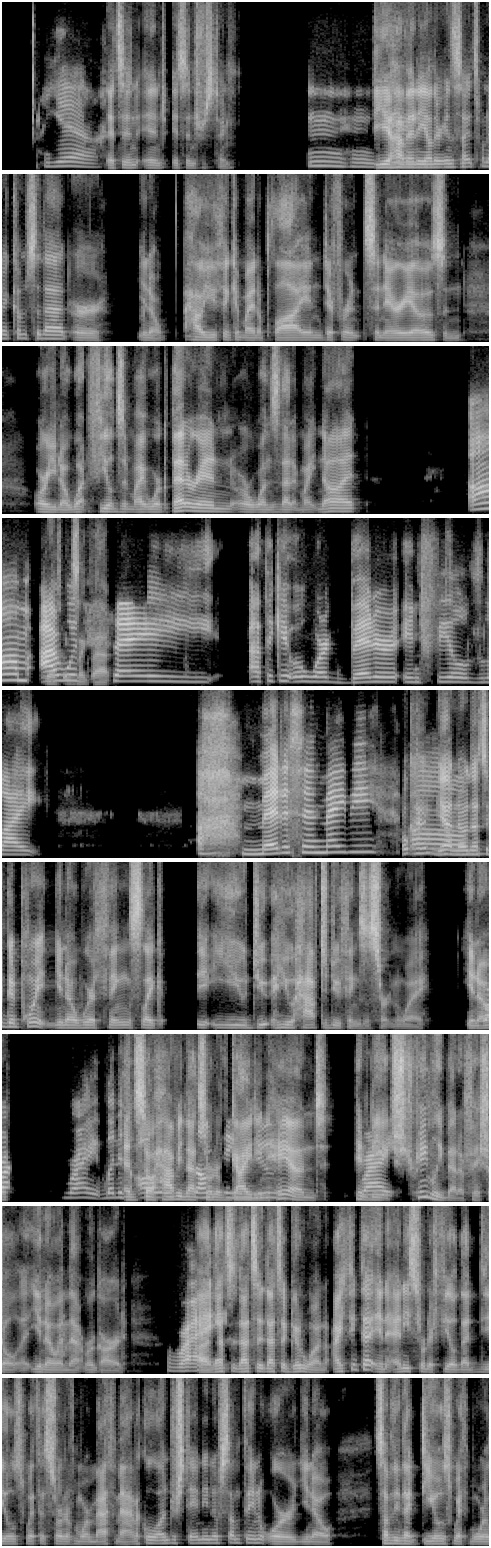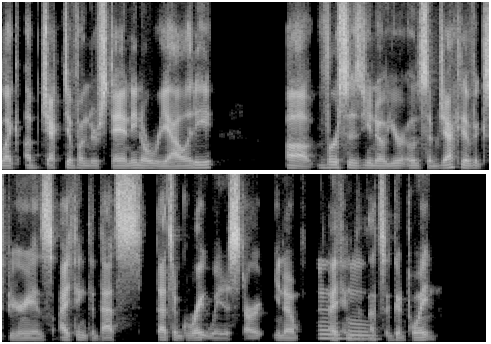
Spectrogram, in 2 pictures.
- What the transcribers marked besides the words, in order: other background noise; drawn out: "say"; sigh; laughing while speaking: "Right"
- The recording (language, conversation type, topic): English, unstructured, How do mentorship and self-directed learning each shape your career growth?
- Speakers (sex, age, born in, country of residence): female, 20-24, United States, United States; male, 20-24, United States, United States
